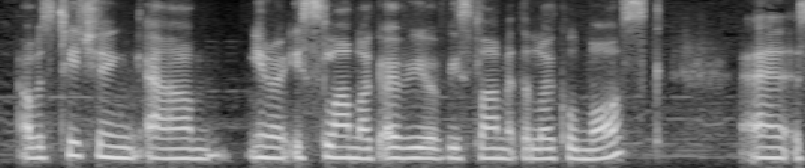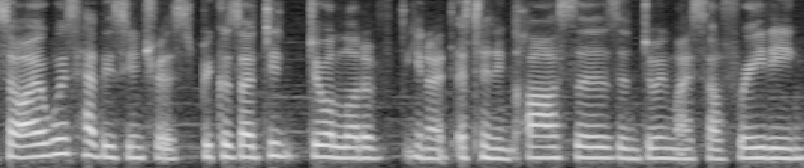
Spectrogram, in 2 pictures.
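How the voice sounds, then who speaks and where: A woman with an Australian accent talks at a fairly quick pace in a medium pitch. Her intonation is fairly even, with music in the background. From Australia, Sydney. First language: Turkish. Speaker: professor. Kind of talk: interview. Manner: halting, many fillers.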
